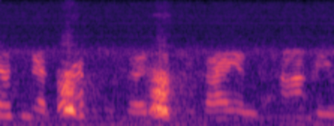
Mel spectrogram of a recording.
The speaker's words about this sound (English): What kind of dog is this? I think it's that dog that was in the back of the fence. The German Shepherd?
